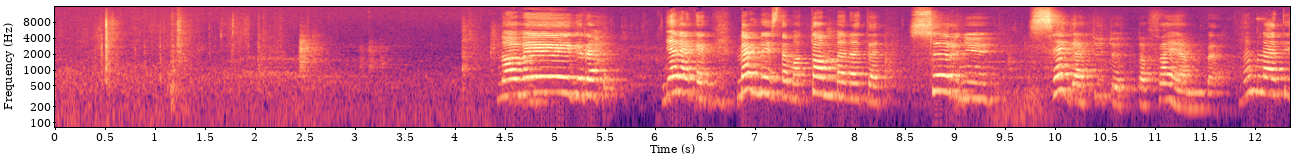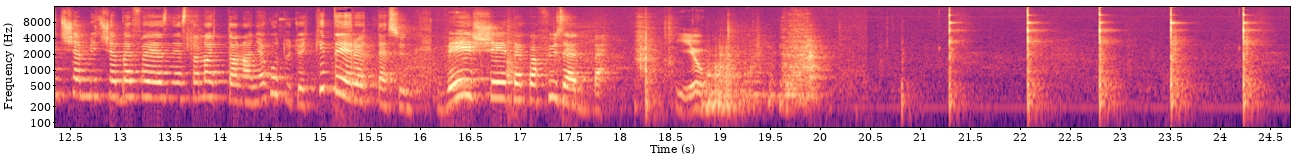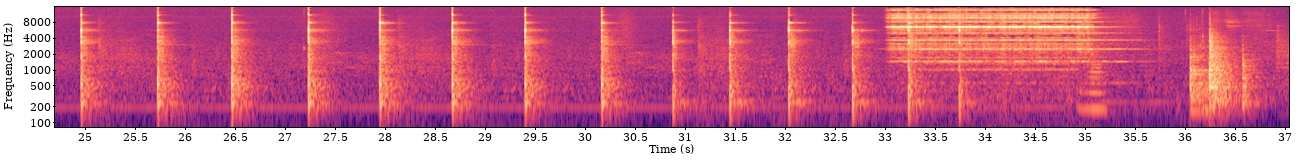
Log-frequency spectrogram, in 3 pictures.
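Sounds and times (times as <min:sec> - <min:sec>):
hammer striking metal chisel: 0:21.2 - 0:33.9
steady high ringing: 0:21.3 - 0:26.1, 0:27.2 - 0:35.8.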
